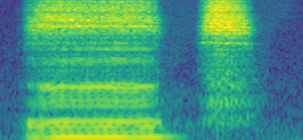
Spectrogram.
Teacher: They are similar in some way, like the shape is similar. My tongue, my shape is same position, same place, but the one has a voice and the other one doesn't.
